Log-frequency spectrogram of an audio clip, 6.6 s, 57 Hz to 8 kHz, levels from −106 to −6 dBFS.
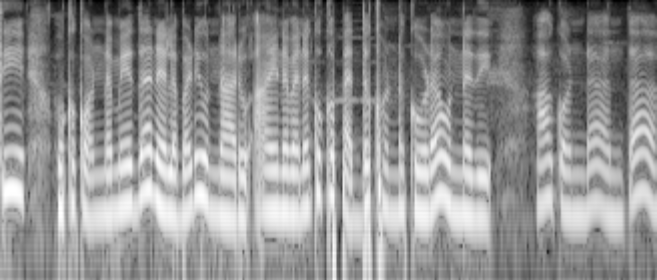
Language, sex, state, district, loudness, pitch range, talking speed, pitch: Telugu, female, Andhra Pradesh, Anantapur, -16 LUFS, 190-240 Hz, 145 wpm, 205 Hz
